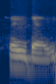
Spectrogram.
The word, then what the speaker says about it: Taobao: Taobao, that's how you pronounce it.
